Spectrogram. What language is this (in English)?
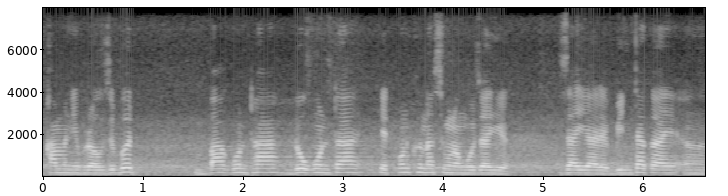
Bodo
